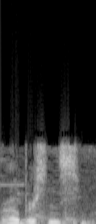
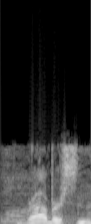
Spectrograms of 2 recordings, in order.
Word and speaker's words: Robertson: Faber did him a favor, hung a breaking ball, and Roberson's, why do I keep calling him that? Robertson smoked it up the middle. I know how to pronounce his name. I called him Roberson twice.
